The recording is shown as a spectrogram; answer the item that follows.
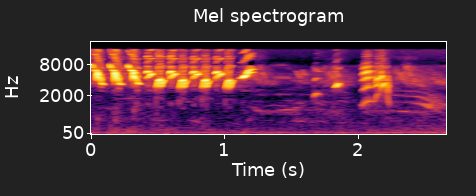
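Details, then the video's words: European goldfinch, a wild-caught cage bird, delivering a rapid string of about a dozen sharp, high chirps in just over one second, followed by a few scattered twittered notes. "مقنين خلوي يغرد بصوته النظيف, تغريد حسون بري دون توقف"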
